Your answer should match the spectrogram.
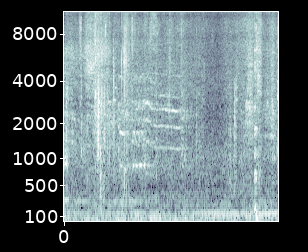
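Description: A drawn-out animal call with a clear pitch, about a second long, over a low steady hum, with a few short knocks of handling.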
